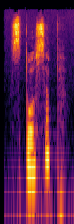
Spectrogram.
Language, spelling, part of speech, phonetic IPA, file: Russian, способ, noun, [ˈsposəp], Ru-способ.ogg
- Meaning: method, means, manner, mode, way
